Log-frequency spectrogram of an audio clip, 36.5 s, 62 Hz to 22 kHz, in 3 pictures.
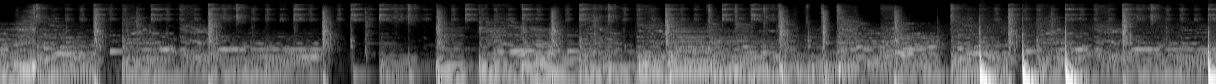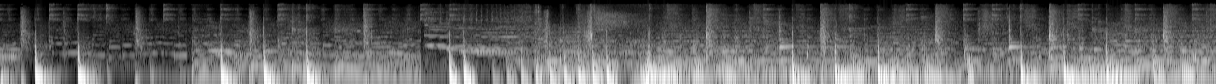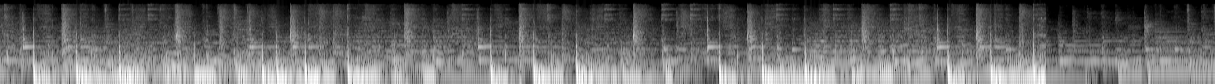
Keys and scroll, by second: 21.4 Delete, 21.7 Delete, 30.4 ctrl+space.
